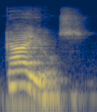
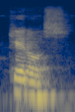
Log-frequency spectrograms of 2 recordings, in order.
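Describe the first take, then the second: First: The first syllable is pronounced kai. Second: The first syllable is pronounced ke. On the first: The speaker calls it wrong. "muchas personas al momento de hablar de keros dicen kairos" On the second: The speaker calls it right. "realmente la pronunciación correcta sería keros"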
